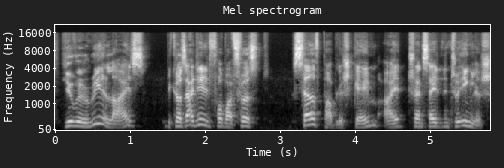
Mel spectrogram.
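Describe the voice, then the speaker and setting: The speaker has a German accent and ordinary pitch variation. The pace is moderate. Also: man, fairly high pitch for a man. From Germany. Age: 50s. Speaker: game translator; guest. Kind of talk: casual interview. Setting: video call. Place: home room.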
